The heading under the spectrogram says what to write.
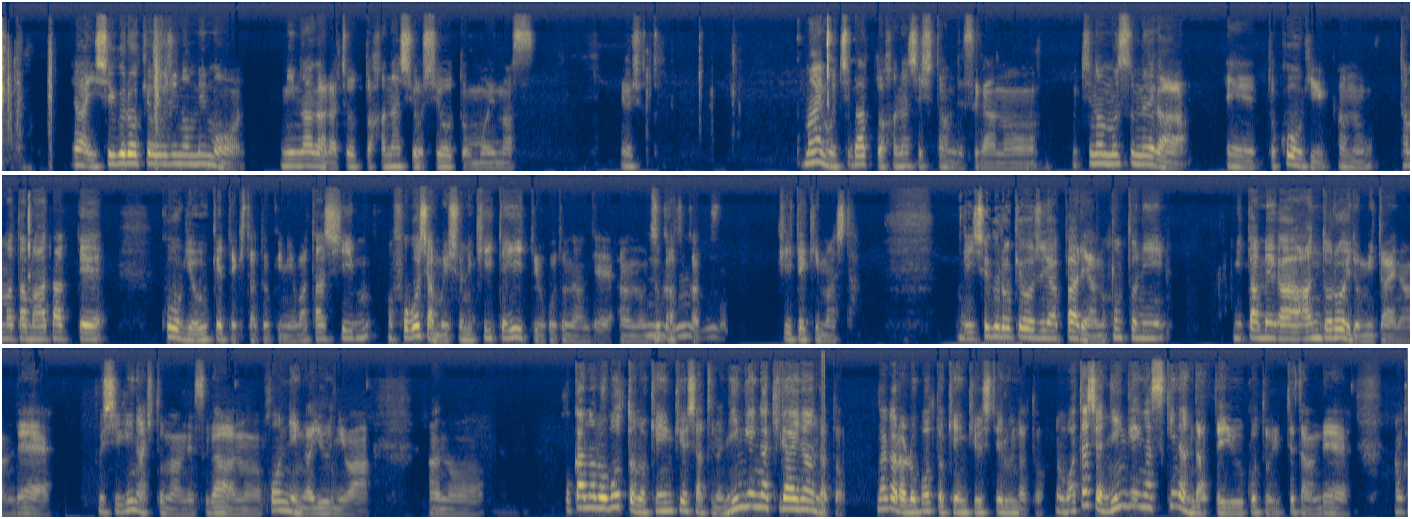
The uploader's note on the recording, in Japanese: ミーティングZOOM会議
